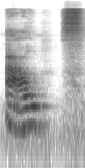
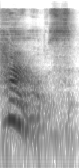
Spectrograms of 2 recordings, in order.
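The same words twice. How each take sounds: First: "house" split into h, ow, s with gaps; sound by sound. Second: Said in the usual way. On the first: Shown as a demonstration. Teacher sounds out house for learners, sound by sound. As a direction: break "house" into three separate sounds. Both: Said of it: "فأنا مقسمة مقاطع".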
